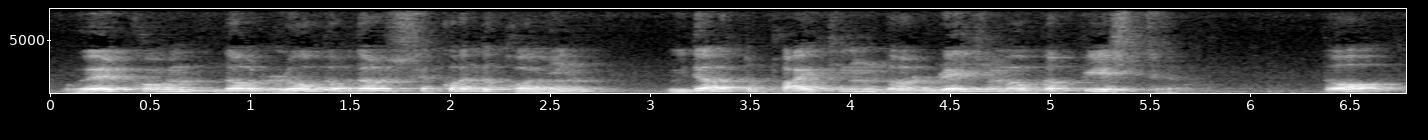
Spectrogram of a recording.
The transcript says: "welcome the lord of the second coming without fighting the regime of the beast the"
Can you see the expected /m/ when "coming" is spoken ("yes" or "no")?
no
